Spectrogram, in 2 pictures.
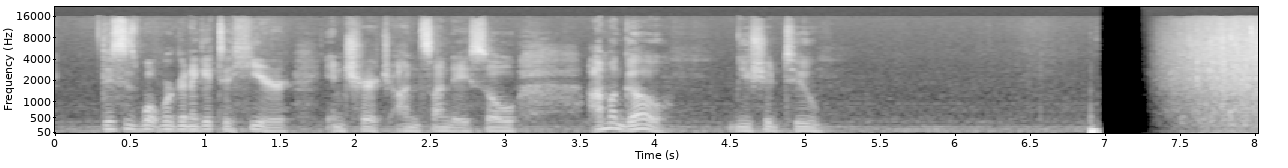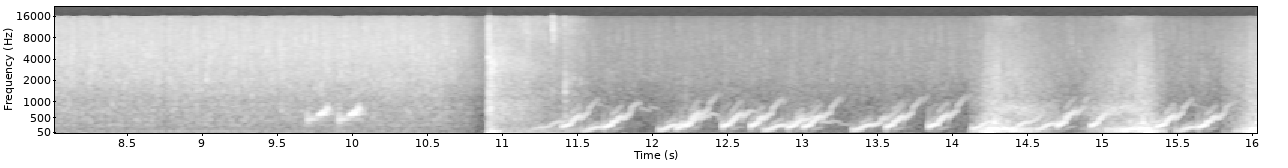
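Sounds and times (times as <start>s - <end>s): upward-sliding blips: 9.7s - 10.1s, 11.4s - 16.0s.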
